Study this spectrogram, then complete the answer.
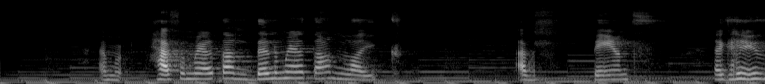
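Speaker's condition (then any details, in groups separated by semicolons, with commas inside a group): Cerebral palsy; tends to tense up, breathing through it helps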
